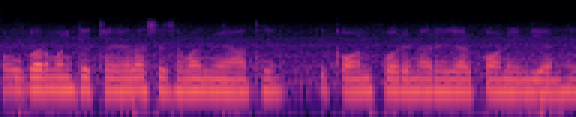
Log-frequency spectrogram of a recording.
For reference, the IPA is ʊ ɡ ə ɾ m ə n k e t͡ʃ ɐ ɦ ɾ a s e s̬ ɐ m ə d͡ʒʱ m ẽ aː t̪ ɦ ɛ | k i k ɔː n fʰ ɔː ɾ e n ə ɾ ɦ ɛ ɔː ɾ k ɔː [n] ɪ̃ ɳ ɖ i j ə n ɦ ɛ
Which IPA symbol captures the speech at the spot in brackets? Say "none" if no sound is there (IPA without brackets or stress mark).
n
